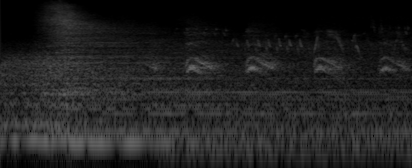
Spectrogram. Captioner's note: bird cawing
